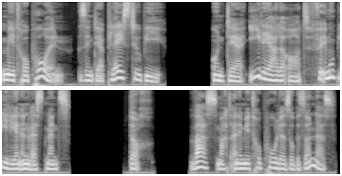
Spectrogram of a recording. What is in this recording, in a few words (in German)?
Imagefilm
